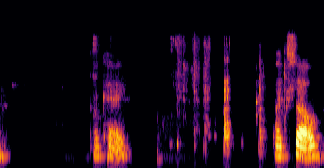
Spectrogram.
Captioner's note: silence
